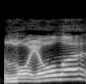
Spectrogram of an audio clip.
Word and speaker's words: Loyola: Loyola? Is that how you say it, Walter? – Correct. – I'm sorry? – Yes, correct.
